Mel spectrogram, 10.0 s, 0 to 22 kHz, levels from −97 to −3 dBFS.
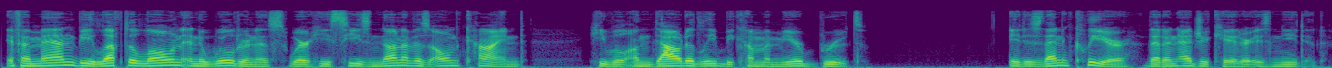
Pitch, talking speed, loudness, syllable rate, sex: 125 Hz, 200 wpm, -22 LUFS, 5.9 syllables/s, male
